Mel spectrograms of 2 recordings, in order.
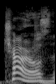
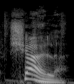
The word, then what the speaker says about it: Charles: But of course, they won't say Charles. They'll pronounce it Charles.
